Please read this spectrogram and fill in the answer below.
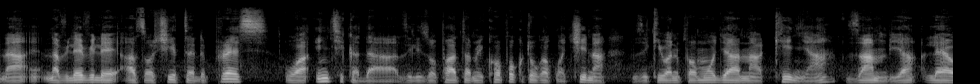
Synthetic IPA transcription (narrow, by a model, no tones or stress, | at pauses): navilɛvilɛʔasɔʃiɛtɛdpɾɛs | waɲ̩t͡ʃikaða̰ːzilizɔpatamikʰɔpɔku̥tɔkakwa̰t͡ʃinazikiwanipamɔʄanakʰɛɲazambialɛɔ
